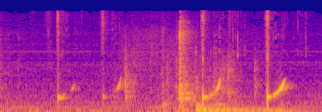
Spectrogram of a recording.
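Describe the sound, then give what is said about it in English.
A voice imitates water dripping from the ceiling with a series of wet, hollow plops made by the mouth, about five of them at irregular spacing, clear against a quiet background. “like, dripping from the ceiling”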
